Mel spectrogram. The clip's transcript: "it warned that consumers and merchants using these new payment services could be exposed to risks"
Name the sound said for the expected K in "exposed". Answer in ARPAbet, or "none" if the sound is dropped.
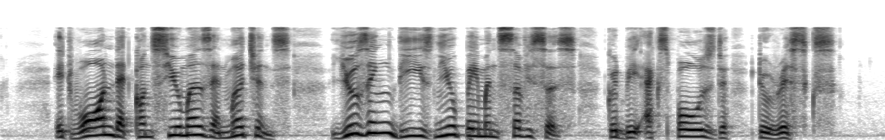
K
